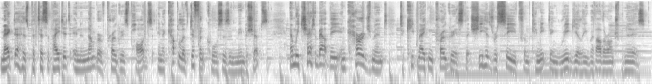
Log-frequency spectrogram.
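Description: A man hosts a podcast. His voice is of middling pitch, and he reads his introduction smoothly before moving into relaxed, conversational questions. Faint guitar music plays underneath. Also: fairly quick. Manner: scripted, smooth delivery in the intro, then easy conversational asking. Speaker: podcast host.

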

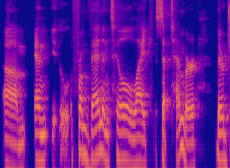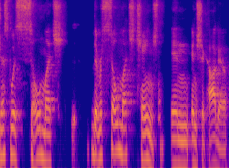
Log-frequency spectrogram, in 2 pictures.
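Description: A man's voice: medium pitch, slow. A man with a stuffed-up nose from a cold, co-hosting a podcast with casual, informal sports analysis. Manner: informal, says dude and man. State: congested from a cold. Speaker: podcast co-host.

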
